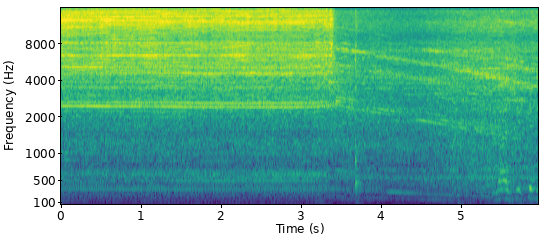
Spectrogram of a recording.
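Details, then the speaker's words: Lumberjack 1200 extractor with 1200 motor running: loud, steady rushing whoosh with high motor whine, holding even until switched off; running normally, virtually no dust left. "so what I like about it quite plain and simple is when I turn it on again it is quite loud so just bear with me a second I'm just going to turn it on there by switching [Music]"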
